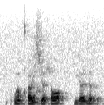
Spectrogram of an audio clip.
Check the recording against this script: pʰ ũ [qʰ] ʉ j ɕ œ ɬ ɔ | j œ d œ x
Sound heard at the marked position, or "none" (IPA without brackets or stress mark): qʰ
